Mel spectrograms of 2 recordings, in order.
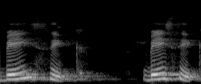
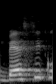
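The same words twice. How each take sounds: First: বেসিক with a long glide, 'BEI-sik'; corrected pronunciation. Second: বেসিক with a short flat vowel, 'be-sik'; common mispronunciation. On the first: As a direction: stretch the first vowel of বেসিক to 'ei'. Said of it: "এর সঠিক উচ্চারণ হবে". (বেসিক-এর শুদ্ধ উচ্চারণ, 'বেইসিক') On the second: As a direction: say বেসিক quickly without a glide. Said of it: "কিন্তু এর সঠিক উচ্চারণ". (বেসিক-এর প্রচলিত ভুল উচ্চারণ, 'বেসিক') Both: Shown as a demonstration.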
